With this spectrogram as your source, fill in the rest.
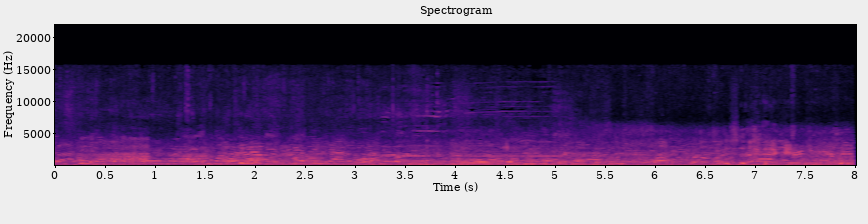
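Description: Women talk with one another nearby.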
